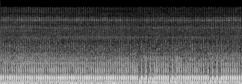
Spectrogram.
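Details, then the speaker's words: CT motorcycle on its first ride of 2022 after sitting about nine months, cruising: a loud steady run with rapid crackling pops through the exhaust. The carburetor needs tweaking; unclear whether the pop is rich or lean. "hear that sounds like a two-stroke can't have that i can't tell if it's a rich pop or a lean pop cruising but bad hopefully it doesn't do it during the wheelie that is popping a little bit when i grab it up"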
